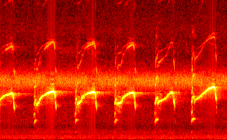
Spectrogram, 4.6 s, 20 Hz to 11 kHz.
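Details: Juvenile bald eagle from the 2020 Decorah nest, wearing a GPS transmitter, squeeing one morning as it looks for a meal: six thin upslurred whistles that end in a quick downward flick, spaced under a second apart.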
